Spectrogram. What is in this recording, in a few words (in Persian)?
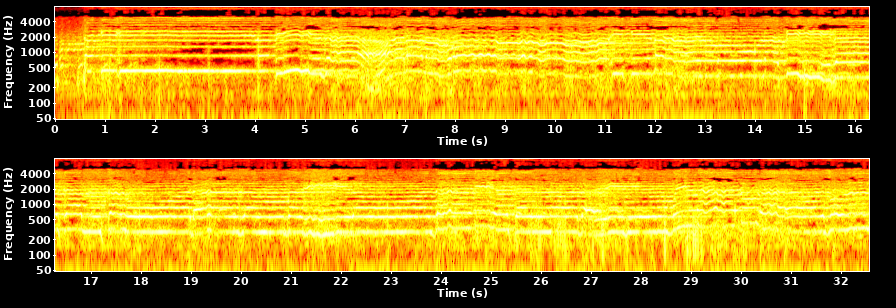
فرازی دلنشین از تلاوت سوره انسان; استاد شحات محمد انور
